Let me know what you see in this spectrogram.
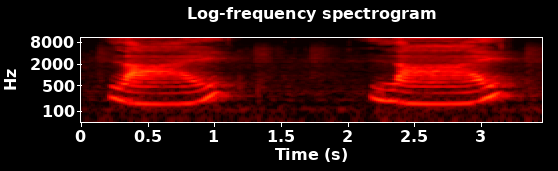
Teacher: The tip of the tongue touches behind the upper front teeth and the air flows around the side of your tongue.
